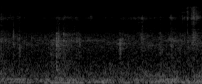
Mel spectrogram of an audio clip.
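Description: Faint, soft sifting and crumbling of powdered gym chalk in the hands, with a few light ticks, between louder crushes. A bird calls faintly in the background.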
